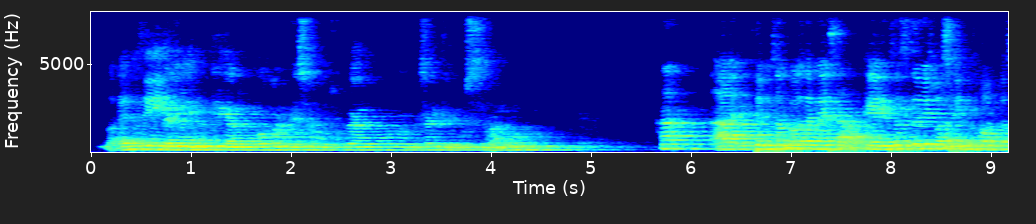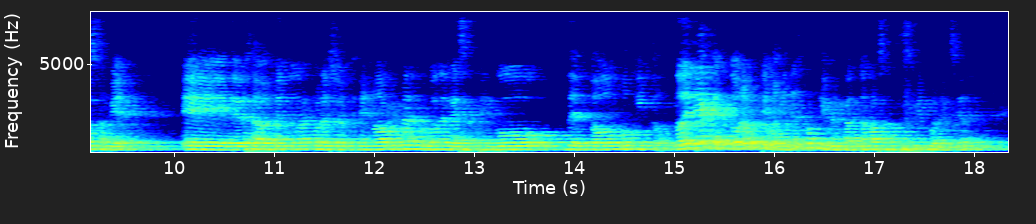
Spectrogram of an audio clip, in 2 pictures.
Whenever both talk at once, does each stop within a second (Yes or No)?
Yes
